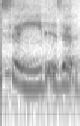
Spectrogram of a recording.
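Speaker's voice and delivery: normal talking voice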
